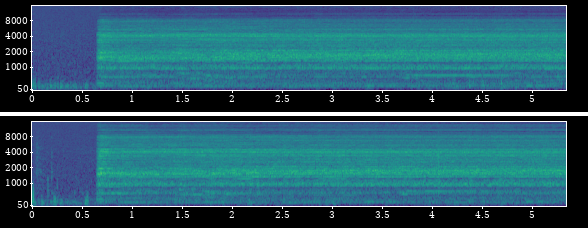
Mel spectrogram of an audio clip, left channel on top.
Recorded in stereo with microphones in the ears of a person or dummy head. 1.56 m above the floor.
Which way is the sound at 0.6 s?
25° right (ahead or behind).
